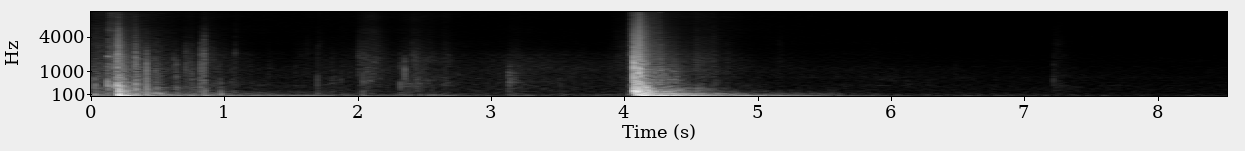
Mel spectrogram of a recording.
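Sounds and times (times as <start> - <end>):
thunk: 4.0 - 5.0.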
